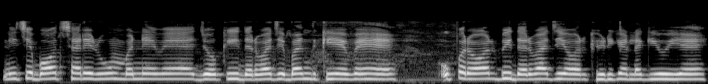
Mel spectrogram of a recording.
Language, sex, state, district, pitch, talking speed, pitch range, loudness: Hindi, female, Rajasthan, Barmer, 250 Hz, 195 wpm, 240-255 Hz, -12 LUFS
